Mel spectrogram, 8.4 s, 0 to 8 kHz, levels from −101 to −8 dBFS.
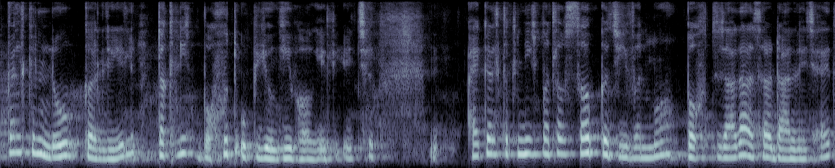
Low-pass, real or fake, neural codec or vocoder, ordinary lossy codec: none; fake; codec, 16 kHz, 4 kbps, FunCodec, trained on Chinese and English, 50 frames a second; none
